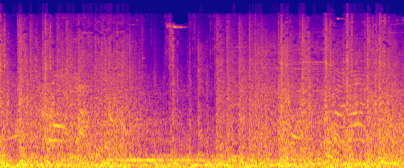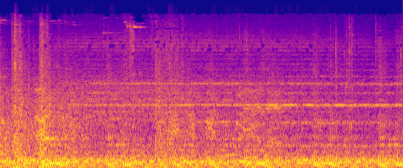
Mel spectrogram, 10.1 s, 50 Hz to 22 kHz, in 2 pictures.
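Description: Rapid bursts of gunfire in the video game Max Payne 3 crackle and pop repeatedly, with sharp shots and booms over a dense rumbling background, and a voice talks intermittently in Portuguese.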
